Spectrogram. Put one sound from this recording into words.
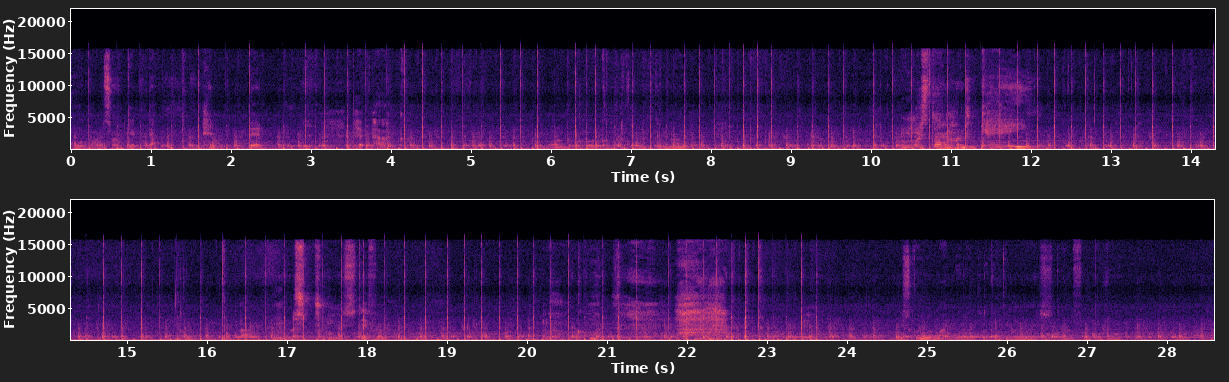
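Rapid, soft game punches patter on a punching bag without pause.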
